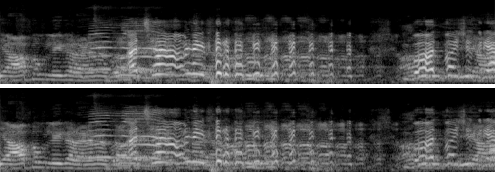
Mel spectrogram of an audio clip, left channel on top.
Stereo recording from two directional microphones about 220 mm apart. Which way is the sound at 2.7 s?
10° right (ahead or behind).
